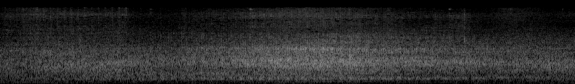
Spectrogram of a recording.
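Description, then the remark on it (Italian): Steady roar of traffic on a seafront road, with one vehicle swelling louder as it speeds past midway, then fading back into the continuous hiss of passing cars. No one speaks. “Le macchine qui arrivano, sfrecciano abbondantemente, senza la minima considerazione.”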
